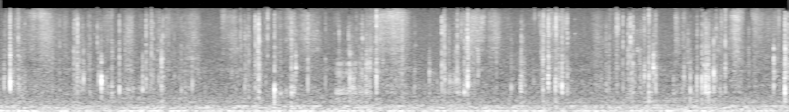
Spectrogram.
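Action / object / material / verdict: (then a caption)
tap / cardboard box wrapped in cellophane / cellophane, cardboard / none. Long nails tap quickly and scratch across the cellophane-wrapped front of a pink cardboard praline box held up in the air. The result is a steady stream of crisp, bright crinkles and sharp clicks. A constant low hum sits beneath them.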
